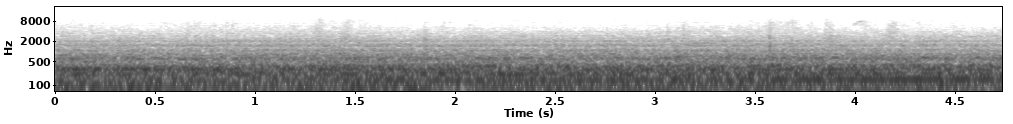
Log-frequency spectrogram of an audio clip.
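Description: Steady low rumble heard inside a Boeing 737-700's cabin as it is pushed back, with a low steady hum that grows stronger about halfway through.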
